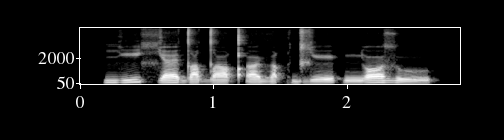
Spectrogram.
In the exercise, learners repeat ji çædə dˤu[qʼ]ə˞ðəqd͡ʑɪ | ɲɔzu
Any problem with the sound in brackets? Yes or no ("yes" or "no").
no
